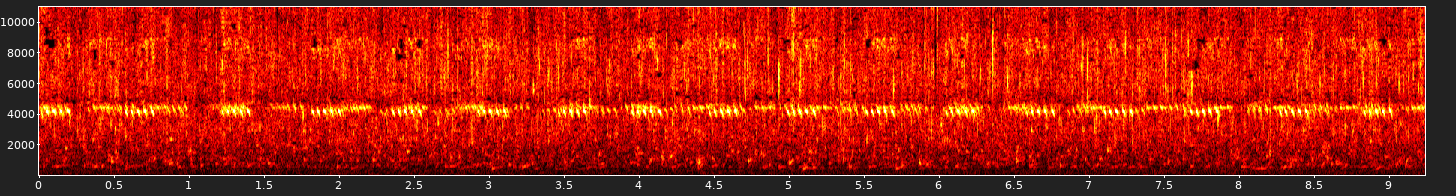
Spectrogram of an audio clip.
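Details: Crickets by a stream: steady pulsed chirps repeated about twice a second in an even rhythm over a continuous trickling of flowing water.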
